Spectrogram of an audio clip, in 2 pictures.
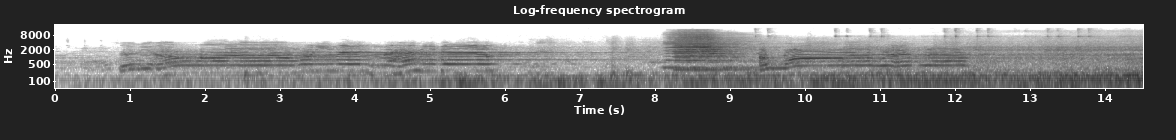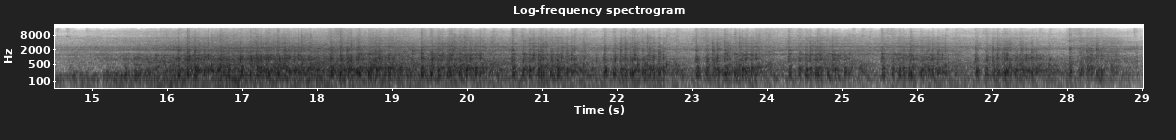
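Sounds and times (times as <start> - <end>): train wheels clattering: 6.4 - 29.0.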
